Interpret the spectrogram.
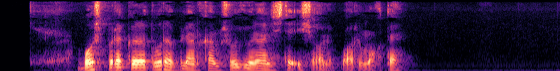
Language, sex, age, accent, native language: Uzbek, male, 19-29, Namangan, Uzbek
